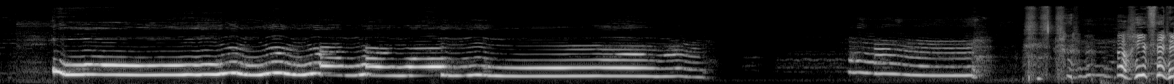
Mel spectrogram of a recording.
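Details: A husky, confused at hearing his favourite song played, gives a long, wavering howl, pauses, then howls again more briefly.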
